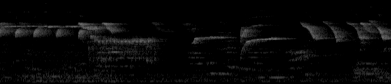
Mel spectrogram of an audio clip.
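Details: Canary singing a unique song: high sweet notes and short sliding whistles, broken by a brief softer gap, then quick descending chirped phrases toward the end.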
